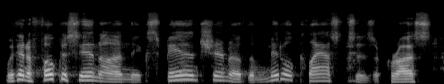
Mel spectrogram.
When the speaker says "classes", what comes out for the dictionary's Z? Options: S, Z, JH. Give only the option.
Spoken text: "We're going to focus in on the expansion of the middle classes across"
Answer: Z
